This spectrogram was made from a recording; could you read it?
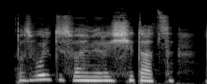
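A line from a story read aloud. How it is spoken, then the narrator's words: Crushed whining. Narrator (Russian): проскулил убитый Степа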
